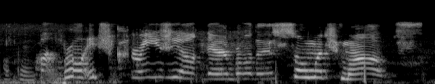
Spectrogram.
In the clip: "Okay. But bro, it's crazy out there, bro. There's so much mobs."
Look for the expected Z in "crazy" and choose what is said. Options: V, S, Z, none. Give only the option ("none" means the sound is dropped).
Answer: Z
